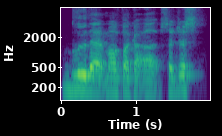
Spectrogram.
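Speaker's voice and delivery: normal talking voice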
